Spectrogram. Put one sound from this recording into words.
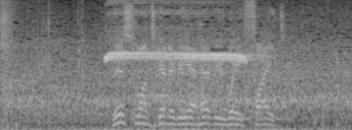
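A referee's whistle blows once, long and shrill.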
